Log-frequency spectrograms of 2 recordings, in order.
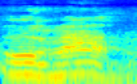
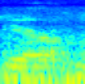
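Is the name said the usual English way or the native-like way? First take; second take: native-like; usual English. First: The name is given a native-like pronunciation. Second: The name is given the usual English pronunciation. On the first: The speaker calls it right. "It should be something like Ural" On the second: The speaker calls it wrong. "we tend to say Ur- Ural Mountains"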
